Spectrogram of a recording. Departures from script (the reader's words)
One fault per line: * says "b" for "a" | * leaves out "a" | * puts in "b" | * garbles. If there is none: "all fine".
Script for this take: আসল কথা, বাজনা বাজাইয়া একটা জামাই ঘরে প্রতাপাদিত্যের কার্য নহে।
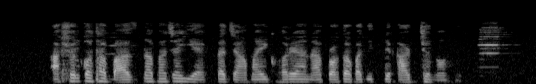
* puts in "আনা"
